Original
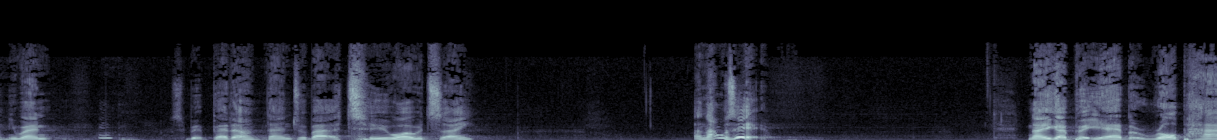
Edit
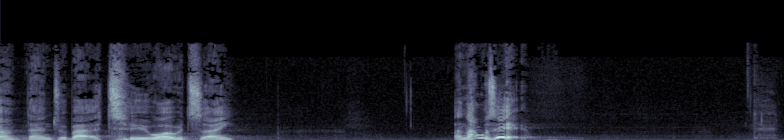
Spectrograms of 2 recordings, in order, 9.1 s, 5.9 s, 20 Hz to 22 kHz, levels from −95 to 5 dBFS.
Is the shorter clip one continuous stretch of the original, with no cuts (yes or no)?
yes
